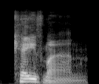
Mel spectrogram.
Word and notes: caveman: British English

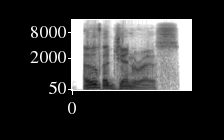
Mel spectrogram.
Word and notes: Overgenerous: British English

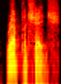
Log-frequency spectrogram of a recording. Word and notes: repêchage: American English

